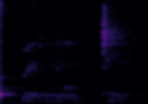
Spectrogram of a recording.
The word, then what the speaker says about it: ability: देखिए, एबिलिटी जो है हम लोग तो अपने स्टाइल में एबिलिटी ही बोलते हैं, लेकिन जो टी होता है, के बिकम्स ख यहाँ पे यूएस में। ठीक है, टी बिकम्स ठ।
